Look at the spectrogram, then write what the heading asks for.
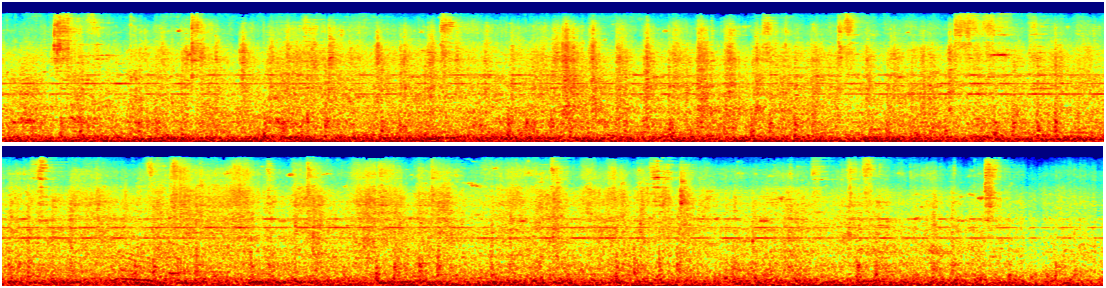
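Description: BNSF double-stack intermodal freight train's well cars rolling past: a steady rumble of steel wheels on rail with irregular clicks and clanks over the rail joints, and a faint steady high ring.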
